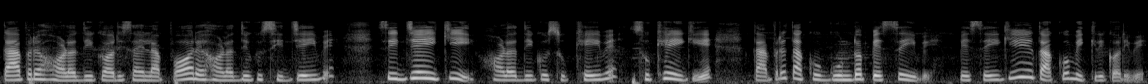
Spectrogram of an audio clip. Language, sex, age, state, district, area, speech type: Odia, female, 18-30, Odisha, Bhadrak, rural, spontaneous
